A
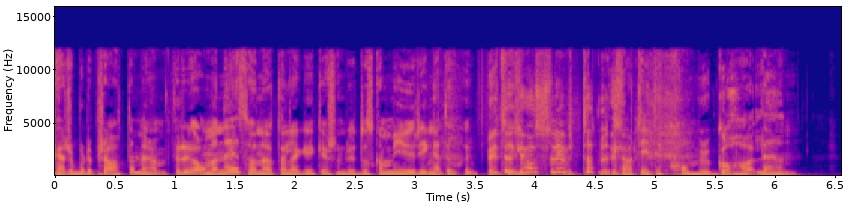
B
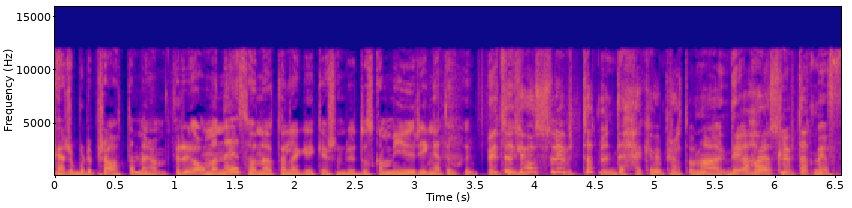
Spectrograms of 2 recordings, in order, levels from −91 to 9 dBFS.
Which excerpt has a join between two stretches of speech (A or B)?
A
